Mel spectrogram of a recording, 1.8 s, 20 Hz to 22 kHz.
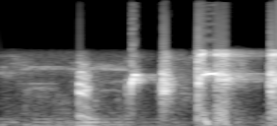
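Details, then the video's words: Partridge crowing, 2024: three short sharp notes speeding up into a loud, long raspy call, with a faint hum behind. "The latest sound of partridges in 2024 crowing"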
